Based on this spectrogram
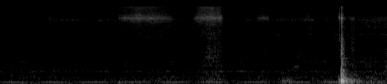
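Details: Refrigerator not cooling: quiet hum with short bursts of soft high hissing ("ces" sound), refrigerant escaping; technician says this means the capillary tube is holed and the leak must be found rather than replacing the capillary.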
